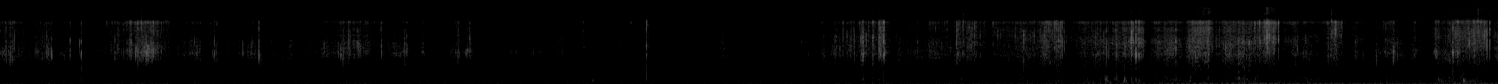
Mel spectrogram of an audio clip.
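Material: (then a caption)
Dried petals. A small, dark, dried rose head held in the fingertips is crushed, crumbled and rubbed between the fingers, its brittle petals breaking apart. The result is a dense stream of dry, bright crackling and crinkling with almost no low end. It eases to a softer rustle around the middle, then grows louder and crunchier toward the end.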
